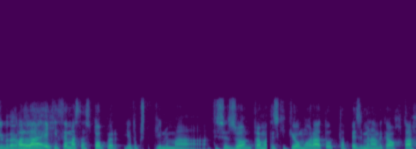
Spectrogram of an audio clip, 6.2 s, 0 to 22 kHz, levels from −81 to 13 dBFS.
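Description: It's a speech clip over AMR wideband (HD Voice), whose clean band-limited sound fits a rate around 15.85 kbit/s, and it has two spots of lost AMR speech frames. From 2.15 to 2.34 s, right after "στα στόπερ για το", the decoder loses 140 ms spread over 160 ms, with a longest run of 80 ms. It keeps repeating its last good pitch and vocal tract settings at falling gain, so the sound warbles and drops to near silence before recovering roughly. Then at 3.99 to 4.06 s, between "τη σεζόν" and "και ο", a 60 ms gap produces a shorter dip.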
